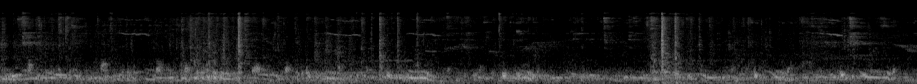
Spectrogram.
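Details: Black Afghan pigeons, Afghanistan, giving a steady chorus of low burbling coos that overlap without pause, with scattered clicks and faint high chirps behind.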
